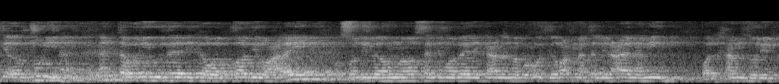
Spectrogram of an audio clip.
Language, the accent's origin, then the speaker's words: Arabic; Egypt; اللهم احفظ بلدنا مصر وسائر بلاد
